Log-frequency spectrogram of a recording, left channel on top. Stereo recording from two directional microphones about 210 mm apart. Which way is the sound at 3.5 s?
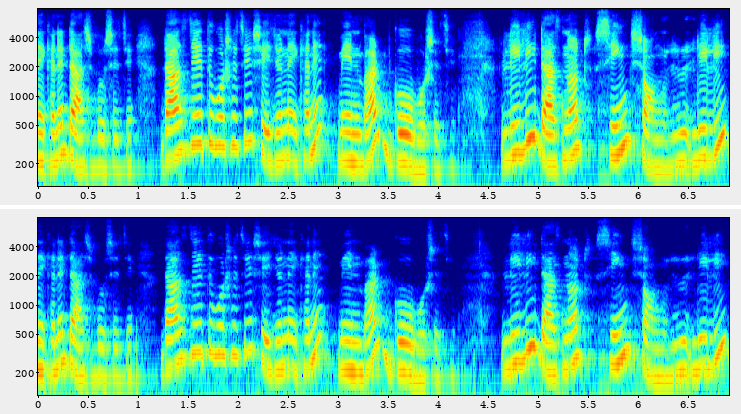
25° left (ahead or behind).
